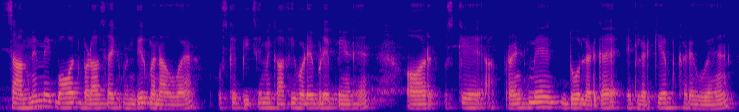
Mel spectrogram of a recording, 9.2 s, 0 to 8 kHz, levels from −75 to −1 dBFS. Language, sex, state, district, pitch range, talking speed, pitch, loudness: Hindi, male, Bihar, Saharsa, 115-125 Hz, 190 wpm, 120 Hz, -33 LUFS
